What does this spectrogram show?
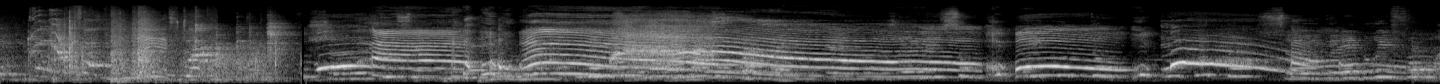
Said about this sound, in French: Alors, on est à la micro-crèche des mini-pousses, où on accueille des enfants, une dizaine d'enfants tous les jours, entre 0 et 3 ans. Ça fait beaucoup de bruit.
